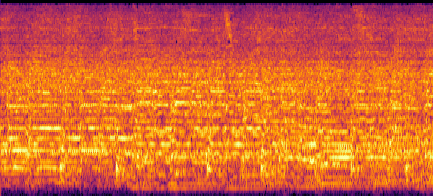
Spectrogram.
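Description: Live rock band playing loud and dense, with electric guitars to the fore over drums; a low sustained note comes in about a second in. Recorded from the audience in the hall.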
